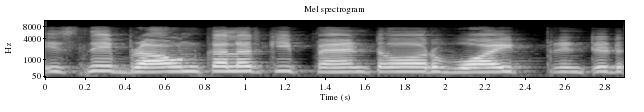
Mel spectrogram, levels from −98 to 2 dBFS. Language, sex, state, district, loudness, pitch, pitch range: Hindi, female, Maharashtra, Washim, -14 LUFS, 235 Hz, 225-250 Hz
